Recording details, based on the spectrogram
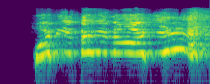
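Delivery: play-acted near-hysterical, very high-pitched, disbelieving voice. Retelling answering her husband's reply: retelling her near-hysterical reply. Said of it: "I'm nearly hysterical".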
